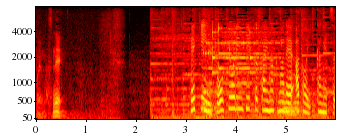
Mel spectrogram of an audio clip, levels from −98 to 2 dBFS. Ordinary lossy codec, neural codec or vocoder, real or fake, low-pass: none; none; real; none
